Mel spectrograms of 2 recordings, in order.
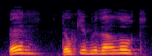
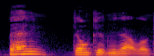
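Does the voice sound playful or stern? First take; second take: playful; stern. First: It is said in a light, playful tone. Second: It is said in a harsh, stern tone. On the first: The dog would start wagging its tail. "And you'd start wagging" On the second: The dog would cower. "he probably would have, like, cowered"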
